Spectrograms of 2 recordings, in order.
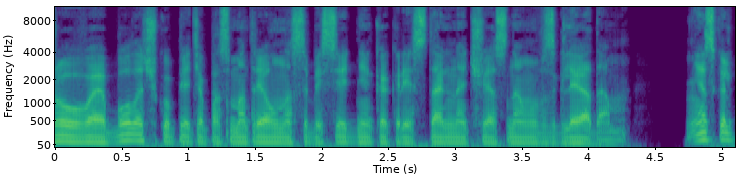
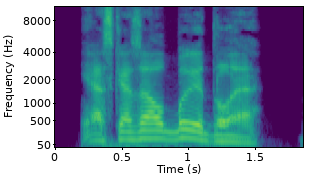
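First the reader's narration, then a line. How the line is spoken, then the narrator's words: Smug, through gritted teeth. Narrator (Russian): процедил хлыщ с видимым удовольствием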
